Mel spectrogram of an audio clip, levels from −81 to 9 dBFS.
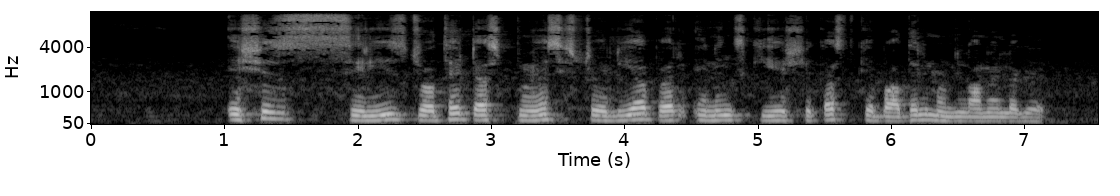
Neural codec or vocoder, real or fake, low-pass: none; real; 10.8 kHz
